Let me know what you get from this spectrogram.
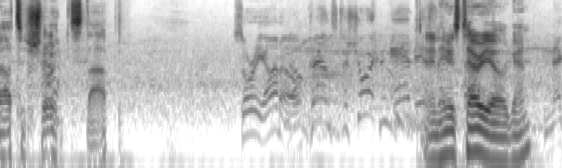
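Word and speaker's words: Theriot: And here's Terrio again. Merluzzi calls him Terriot. That's not how he pronounces his name.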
